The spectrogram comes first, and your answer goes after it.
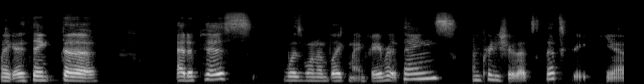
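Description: An unremarkable speaking voice from a woman, moderately paced, with lively intonation, big swings in loudness, and a dry, close sound with no echo. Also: medium pitch for a woman. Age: 20s. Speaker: instagram influencer and clothing brand owner. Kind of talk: casual interview chat.

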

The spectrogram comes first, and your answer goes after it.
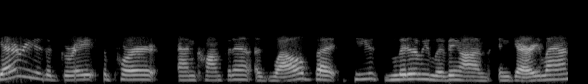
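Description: A woman's normal speaking voice, fairly high, with ordinary pitch variation, at a moderate pace with hardly any pauses. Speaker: reality show cast member guest. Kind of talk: casual chat.

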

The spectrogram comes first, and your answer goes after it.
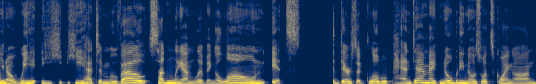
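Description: A woman speaks in a normal speaking voice at a fairly quick pace, her pitch fairly high. Her intonation stays fairly even, and the sound is dry and close with no echo. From Canada. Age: 30s. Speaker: YouTuber. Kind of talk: casual chat.

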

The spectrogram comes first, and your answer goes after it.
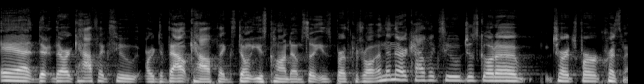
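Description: The speech is very fast, with hardly any pauses and ordinary pitch variation. The recording is very clean with a silent background. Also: man, fairly high pitch for a man. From Utah. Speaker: podcast guest. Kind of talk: casual chat. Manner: energetic.

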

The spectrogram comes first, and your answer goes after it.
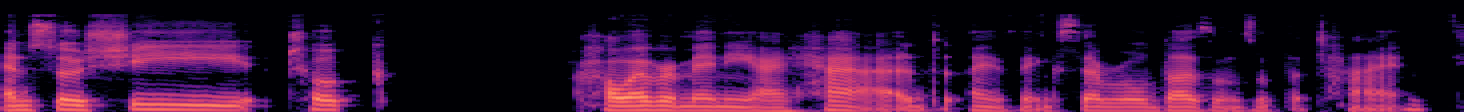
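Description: This woman has a very deep, low voice and fairly even intonation, with big swings in loudness. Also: moderate pace, dry, close sound with no echo. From Ukraine. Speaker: online language teacher. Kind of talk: casual interview chat.

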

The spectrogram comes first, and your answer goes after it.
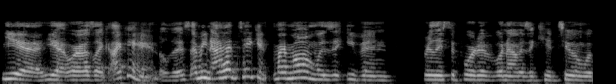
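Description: A very fast pace in an American accent, with ordinary pitch variation. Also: woman. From US Midwest, St. Louis, Missouri. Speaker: painter and lawyer. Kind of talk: casual interview.

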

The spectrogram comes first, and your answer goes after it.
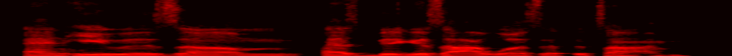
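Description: A man talks in an American accent with a bright, sharp tone. His pitch variation is ordinary, and the background is quiet. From Brooklyn, New York. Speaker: voice actor and author. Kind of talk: casual interview.

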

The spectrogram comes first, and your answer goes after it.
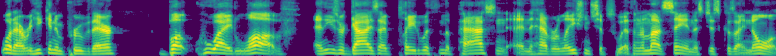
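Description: An American accent marks this man's unremarkable speaking voice, fairly high in pitch and fairly quick in pace. His intonation is fairly even, and the sound is dry and close with no echo. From northern Illinois. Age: 30s. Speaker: former NFL player. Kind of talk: casual chat.

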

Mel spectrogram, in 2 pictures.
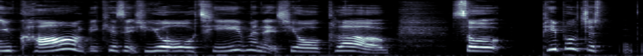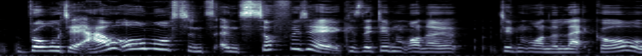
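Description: A woman with a Geordie accent speaks at a moderate pace in a high voice with very wide pitch swings. The recording is very clean, with a silent background. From Newcastle, northeast England. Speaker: sports TV presenter. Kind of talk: podcast interview.

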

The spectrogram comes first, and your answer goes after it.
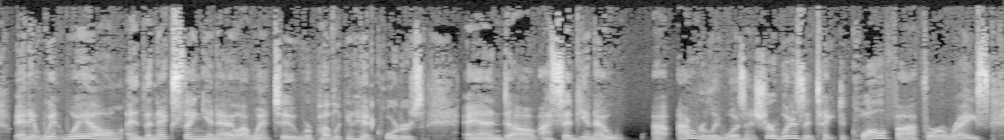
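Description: Someone with a Mississippi accent speaks at a moderate pace with very even loudness and ordinary pitch variation on a very clean recording with a silent background. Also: woman, medium pitch for a woman. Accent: Southern US (Mississippi). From US South, Mississippi. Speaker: state legislator. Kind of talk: interview.

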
